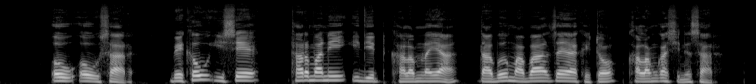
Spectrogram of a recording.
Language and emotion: Bodo, neutral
